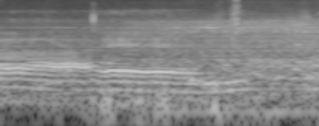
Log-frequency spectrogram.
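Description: A man's drawn-out hesitation, one held 'ehh' lasting about a second and a half that trails off.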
